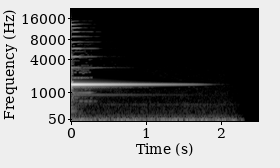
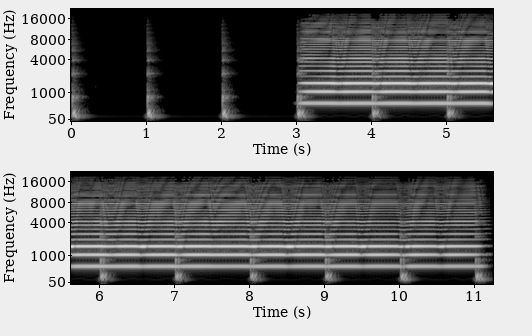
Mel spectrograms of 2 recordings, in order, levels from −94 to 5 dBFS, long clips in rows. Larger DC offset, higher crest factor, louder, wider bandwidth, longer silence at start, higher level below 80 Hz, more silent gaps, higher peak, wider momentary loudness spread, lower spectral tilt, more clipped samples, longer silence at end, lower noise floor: neither; about the same, 16 dB vs 12 dB; second, -18 LUFS vs -14 LUFS; second, 14 kHz vs 18 kHz; about the same, 0 s vs 0 s; first, -58 dBFS vs -88 dBFS; neither; about the same, -6 dBFS vs -6 dBFS; first, 24 LU vs 4 LU; second, 2 dB/octave vs -0.5 dB/octave; neither; first, 1.35 s vs 0.1 s; second, -57 dBFS vs -90 dBFS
